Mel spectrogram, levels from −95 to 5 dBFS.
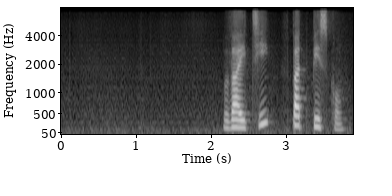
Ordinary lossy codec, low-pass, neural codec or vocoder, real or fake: none; 7.2 kHz; codec, 16 kHz, 0.2 kbps, FocalCodec; fake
